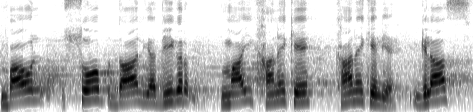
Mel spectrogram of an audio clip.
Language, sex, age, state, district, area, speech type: Urdu, male, 18-30, Uttar Pradesh, Saharanpur, urban, spontaneous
